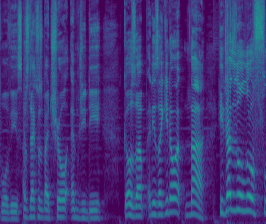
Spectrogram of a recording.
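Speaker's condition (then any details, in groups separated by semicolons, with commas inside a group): No condition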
